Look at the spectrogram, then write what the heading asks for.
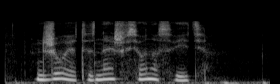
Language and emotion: Russian, neutral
